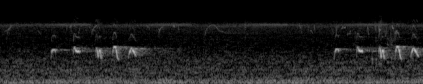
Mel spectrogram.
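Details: Song of a lesser cuckoo (Cuculus poliocephalus) recorded on 2017-06-22: two rapid bursts of five or six emphatic whistled notes, about three seconds apart, over a constant high-pitched background drone.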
